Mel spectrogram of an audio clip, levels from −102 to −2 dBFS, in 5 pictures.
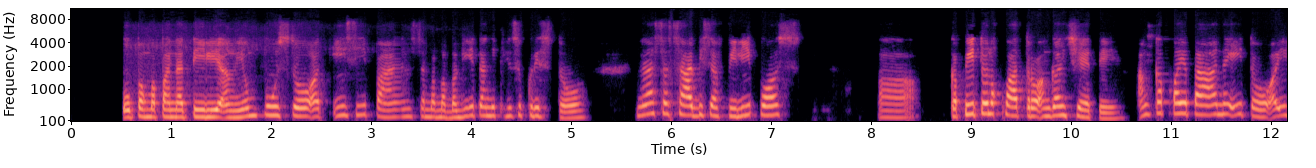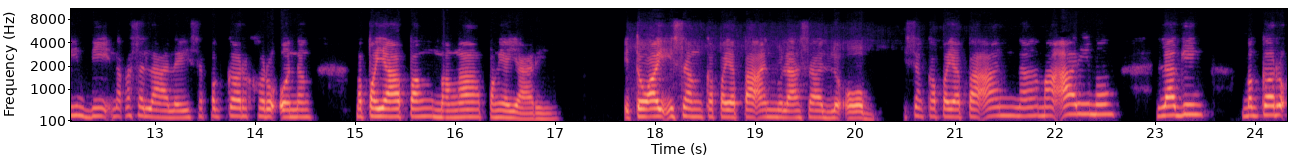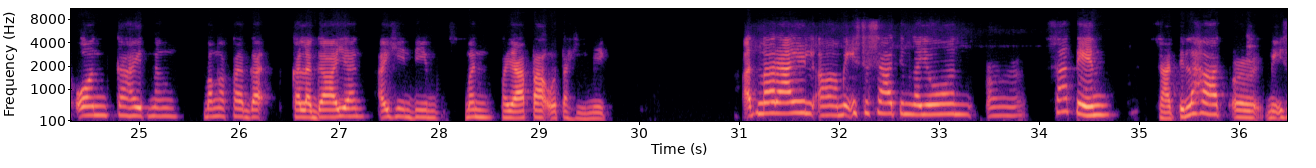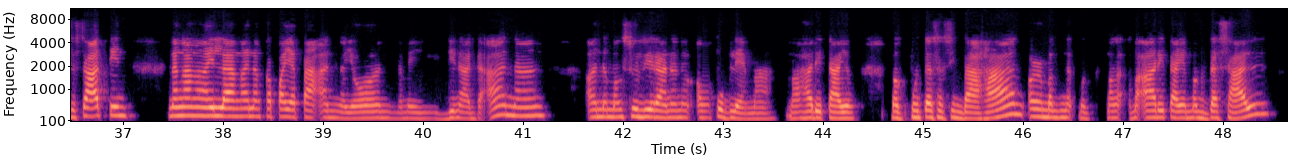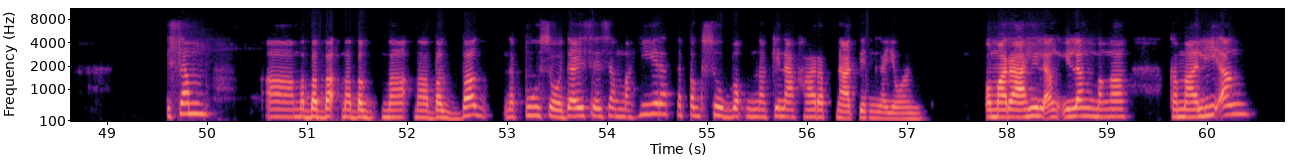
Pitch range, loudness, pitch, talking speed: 195-255 Hz, -27 LUFS, 220 Hz, 120 wpm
